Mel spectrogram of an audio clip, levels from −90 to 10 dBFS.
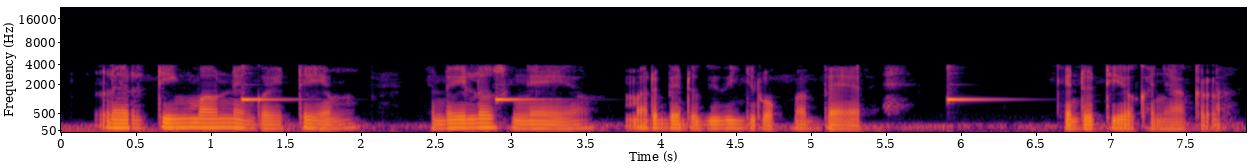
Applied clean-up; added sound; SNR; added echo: none; Marimba, xylophone; 8 dB; none.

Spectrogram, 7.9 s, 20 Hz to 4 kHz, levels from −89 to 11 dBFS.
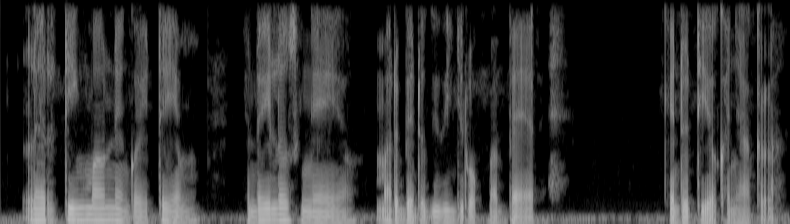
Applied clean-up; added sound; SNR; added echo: none; none; none; none.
